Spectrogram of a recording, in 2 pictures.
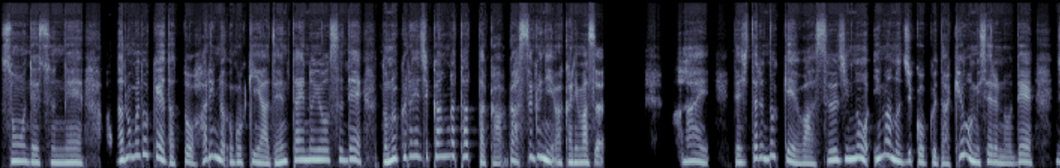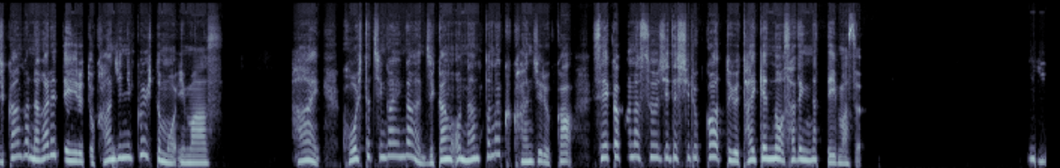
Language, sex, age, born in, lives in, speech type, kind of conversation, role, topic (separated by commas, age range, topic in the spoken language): Japanese, female, 40-44, Japan, Japan, read, expert-assistant, expert, どうして時計の針は右回りなのですか？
